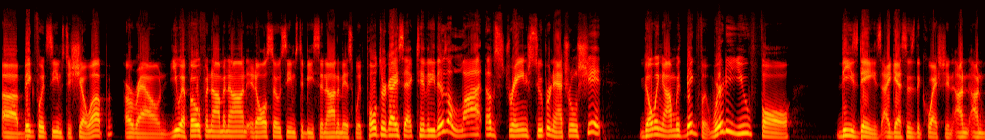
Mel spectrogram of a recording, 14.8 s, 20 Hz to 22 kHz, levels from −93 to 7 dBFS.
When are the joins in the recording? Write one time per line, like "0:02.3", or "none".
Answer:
none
